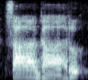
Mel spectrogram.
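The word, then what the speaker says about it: 下がる: Kemudian contoh yang ketiga, apabila kanji bawah ditambah ga dan ru, dia akan dibaca sagaru, sagarimas.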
